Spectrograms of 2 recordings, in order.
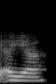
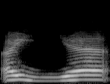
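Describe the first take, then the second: First: The 'y' sound is short and single. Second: The 'y' sound is held double with pressure. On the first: The speaker calls it wrong. "कुछ तो ऐसे पढ़ते हैं जैसे कि अया ... जिसमें हम शद को ही मिस कर देते हैं" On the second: The speaker calls it right. "Simply जोर देकर पढ़ना है"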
